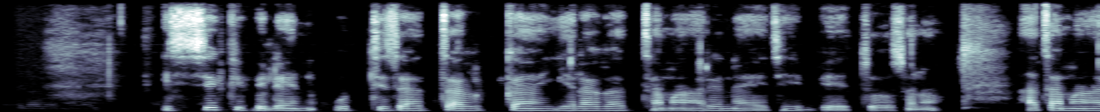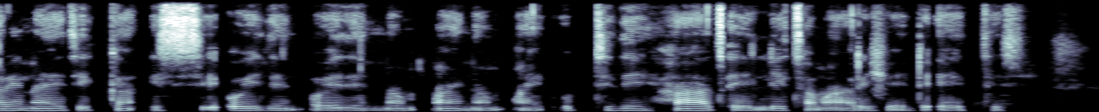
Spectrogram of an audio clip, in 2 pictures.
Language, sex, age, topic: Gamo, male, 18-24, government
